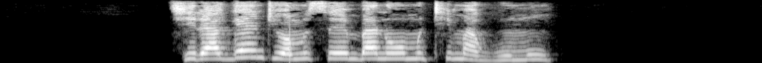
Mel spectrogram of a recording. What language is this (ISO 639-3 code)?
lug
